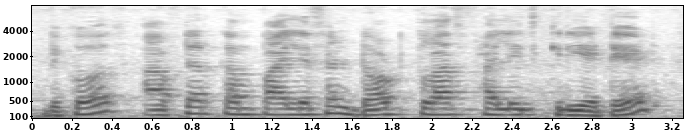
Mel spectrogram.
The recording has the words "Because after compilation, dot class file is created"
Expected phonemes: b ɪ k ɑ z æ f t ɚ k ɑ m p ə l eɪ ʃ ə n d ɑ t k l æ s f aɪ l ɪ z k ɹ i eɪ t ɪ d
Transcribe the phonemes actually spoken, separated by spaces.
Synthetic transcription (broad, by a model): b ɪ k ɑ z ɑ p t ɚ k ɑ m p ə l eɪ s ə n d ɑ t k l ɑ s p aɪ l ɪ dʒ k ɹ i eɪ t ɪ d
